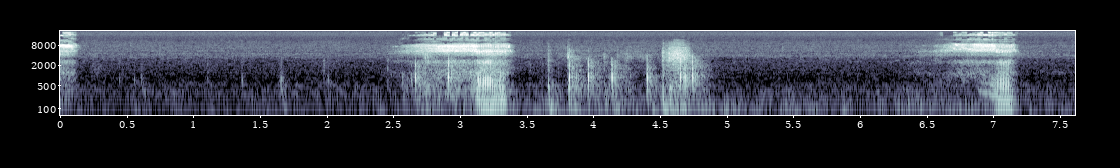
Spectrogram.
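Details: Sleeping pug snoring: soft snorting snores with wheezy, whistling breaths in a quiet room.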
